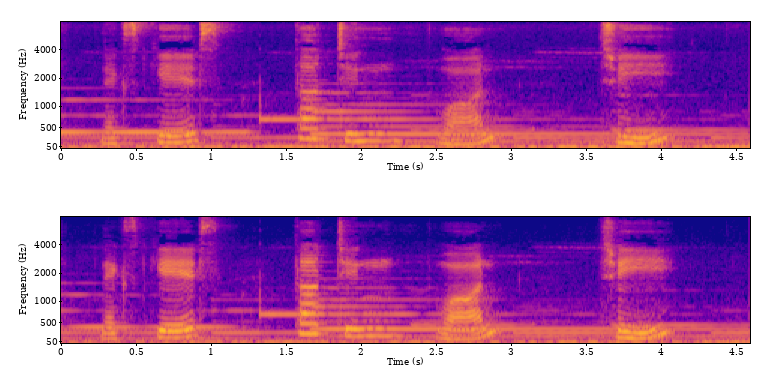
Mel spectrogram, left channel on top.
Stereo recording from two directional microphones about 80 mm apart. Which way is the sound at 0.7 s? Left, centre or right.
Centre.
